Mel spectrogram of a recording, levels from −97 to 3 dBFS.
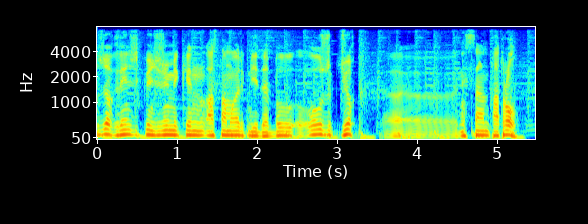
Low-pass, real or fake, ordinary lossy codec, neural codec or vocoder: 7.2 kHz; real; none; none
